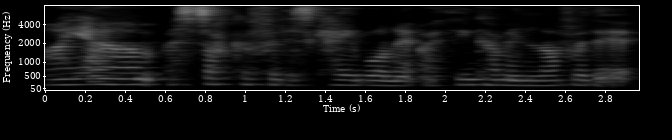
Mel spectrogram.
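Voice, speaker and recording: A woman with a British accent speaks at medium pitch with fairly even intonation. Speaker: sewing vlogger. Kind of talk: casual chat.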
